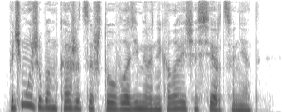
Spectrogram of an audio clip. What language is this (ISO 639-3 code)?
rus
